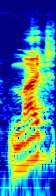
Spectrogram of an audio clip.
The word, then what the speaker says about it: knight: Knight se escreve com K, né? Mas é um K mudo, knight.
